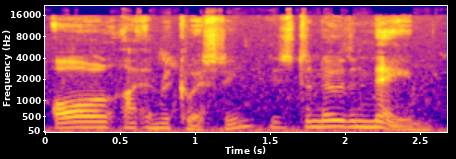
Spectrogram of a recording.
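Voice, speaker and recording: A man's voice: on the high side, very animated, moderate pace, dark tone, slight background noise. A young man playing an earnest, courteous royal knight in a fantasy audio drama, speaking formally. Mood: insistent. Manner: formal, polite, stately.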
